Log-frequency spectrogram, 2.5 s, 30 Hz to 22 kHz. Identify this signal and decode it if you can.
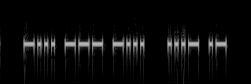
Morse code, heard as a keyed tone, about 34 wpm, 700 Hz. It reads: BOB VA
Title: K1USN SST QSO Practice - 35wpm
